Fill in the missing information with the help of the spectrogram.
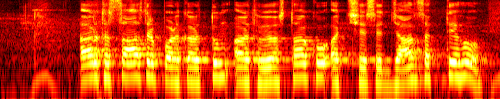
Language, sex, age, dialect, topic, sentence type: Hindi, male, 25-30, Kanauji Braj Bhasha, banking, statement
